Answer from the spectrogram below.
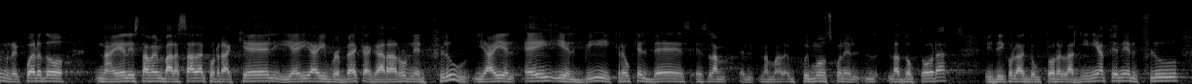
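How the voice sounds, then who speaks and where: This sermon comes from a man in his thirties who weaves family stories into his preaching and code-switches between English and Spanish. His voice is mid-range at a normal speed, echoing with the long reverb of a church sanctuary.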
